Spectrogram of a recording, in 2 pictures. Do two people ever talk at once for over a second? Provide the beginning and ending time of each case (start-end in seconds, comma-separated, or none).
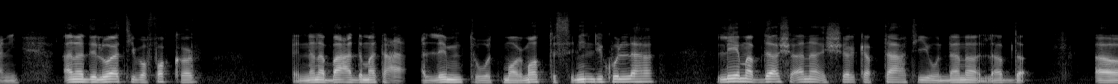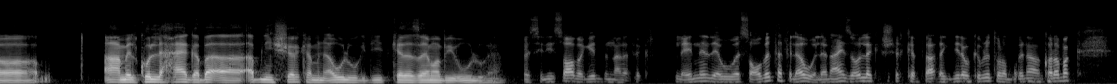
none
